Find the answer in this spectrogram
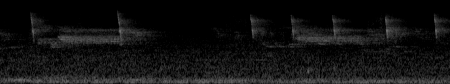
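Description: Small songbirds chirping: a run of quick high notes, each sliding down in pitch, some trailing into a lower buzzy trill, over a faint steady low hum.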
